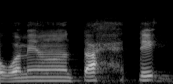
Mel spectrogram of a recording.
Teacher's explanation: ومن نون ساکن، اس سے ما بعد کیا آ رہا ہے؟ تا آ رہا ہے، تو کیا ہوگا؟ اخفا ہوگا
